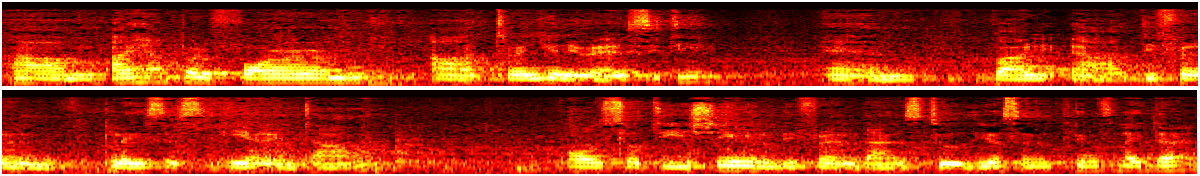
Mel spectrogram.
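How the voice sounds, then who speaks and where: A woman's voice: sits low, level tone, unhurried. Cuban woman dance teacher, echoey far mic, noisy room. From Cuba. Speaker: dance instructor. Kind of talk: introducing herself at an event.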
